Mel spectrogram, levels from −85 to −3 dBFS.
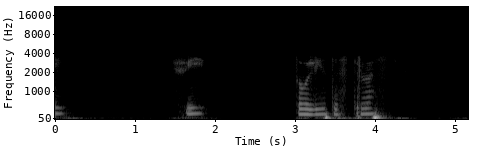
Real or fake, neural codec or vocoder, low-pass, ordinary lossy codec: fake; codec, 16 kHz, about 1 kbps, DyCAST, with the encoder's durations; 3.6 kHz; AAC, 32 kbps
